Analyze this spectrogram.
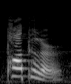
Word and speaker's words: popular: Pay attention to the syllable on the first, okay, the first syllable, popular.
